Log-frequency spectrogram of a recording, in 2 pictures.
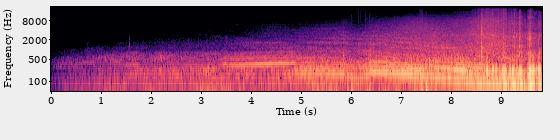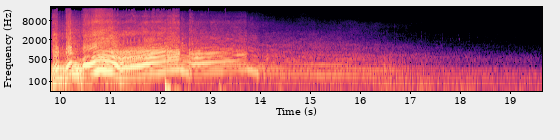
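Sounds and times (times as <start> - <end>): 
Honda Hornet race motorcycle approaching slowly and revving away: 0.2 - 19.6.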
